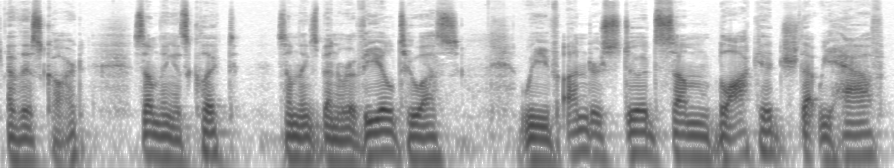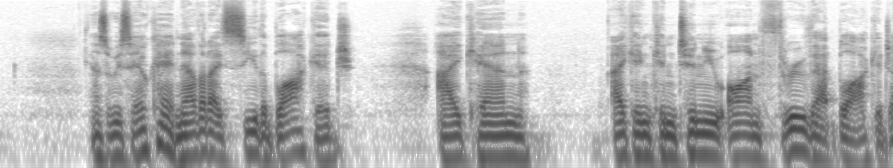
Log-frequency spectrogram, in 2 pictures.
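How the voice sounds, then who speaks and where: A man with a very low voice, stuffed up and a little raw in the throat, lays out tarot cards in a hushed, unhurried ASMR manner. He muses as he goes, filling pauses with small fillers and gentle reassurance. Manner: musing, gently reassuring, thinks aloud with fillers. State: congested, sore throat. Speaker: tarot reader. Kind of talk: soft-spoken ASMR tarot reading.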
